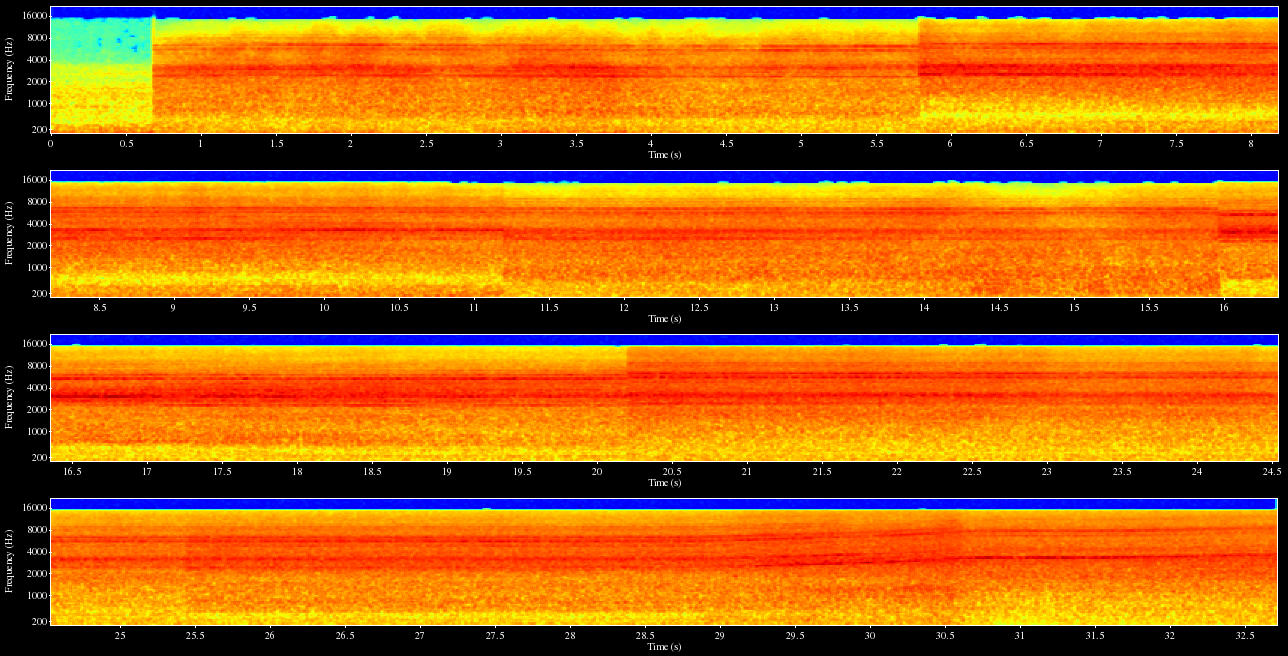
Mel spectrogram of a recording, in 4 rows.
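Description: F/A-18 Hornet twin General Electric F404 turbofans running on the ground: a steady high-pitched turbine whine over a rushing roar, changing abruptly several times. Near the end the whine rises in pitch as the engines spool up.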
